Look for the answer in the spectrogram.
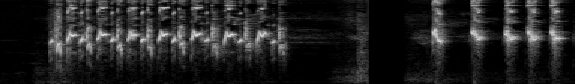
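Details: Sooty-headed bulbul giving fast 'ropel' song as a singing lure: a rapid run of clipped bubbling notes, a short pause with a soft rustle, then several sharper, well-spaced chirps.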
